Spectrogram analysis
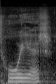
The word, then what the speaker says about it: Hoyer: Mama, my surname is Hoyer like in foyer but with with a hoyer.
